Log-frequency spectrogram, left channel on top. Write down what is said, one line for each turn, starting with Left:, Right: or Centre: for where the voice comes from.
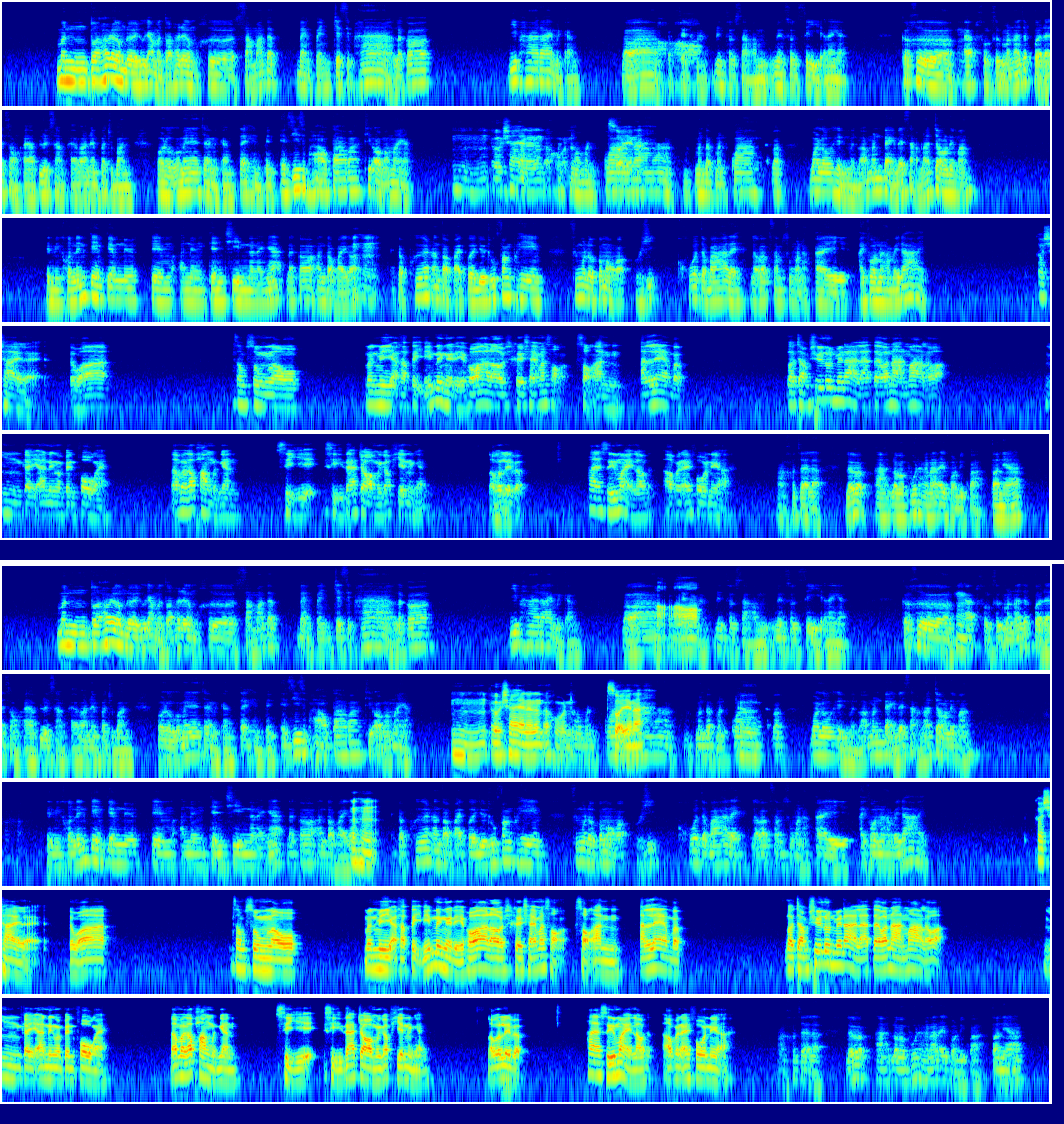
Left: มันตัวเท่าเดิมเลยทุกอย่างเหมือนตัวเท่าเดิมคือสามารถแบบแบ่งเป็นเจ็ดสิบห้าแล้วก็ยี่สิบห้าได้เหมือนกันแบบว่าเปอร์เซ็นต์นะหนึ่งส่วนสามหนึ่งส่วนสี่อะไรเงี้ย
Right: อ๋อ
Left: ก็คือ
Right: อืม
Left: แอปสูงสุดมันน่าจะเปิดได้สองแอปหรือสามแอปอะในปัจจุบันเราเราก็ไม่แน่ใจเหมือนกันแต่เห็นเป็น S25 Ultra ป่ะที่ออกมาใหม่อ่ะ
Right: อืมเออใช่อันนั้นโอ้โห
Left: หน้าหน้าจอมันกว้างมากมันแบบมันกว้างแบบ
Right: สวยอยู่นะเออ
Left: ว่าเราเห็นเหมือนว่ามันแบ่งได้สามหน้าจอเลยมั้ง เห็นมีคนเล่นเกมเกมเนื้อเกมอันหนึงเกนชินอะไรเงี้ยแล้วก็อันต่อไปก็
Right: <laughs> อือหือ
Left: กับเพื่อนอันต่อไปเปิด YouTube ฟังเพลงซึ่งวันเราก็มองว่าเฮ้ยโคตรจะบ้าเลยแล้วแบบซัมซุงมันไอไอโฟนมันทำไม่ได้
Right: ก็ใช่แหละแต่ว่า ซัมซุงเรามันมีอคตินิดนึงอะเดยเพราะว่าเราเคยใช้มาสองสองอันอันแรกแบบเราจำชื่อรุ่นไม่ได้แล้วแต่ว่านานมากแล้วอ่ะอืมกับอีกอันหนึงมันเป็นโฟลไงแล้วมันก็พังเหมือนกันสีสีหน้าจอมันก็เพี้ยนเหมือนกันเราก็เลยแบบ
Left: อ่า
Right: ถ้าจะซื้อใหม่เราเอาเป็น iPhone เนี่ย
Left: อ่าเข้าใจละแล้วแบบอ่ะเรามาพูดทางด้าน iPhone ดีกว่าตอนเนี้ย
